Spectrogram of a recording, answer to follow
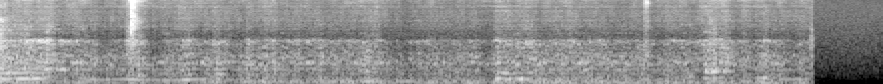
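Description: Near silence: faint room tone, with one soft click a little over half a second in.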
